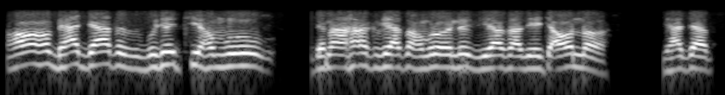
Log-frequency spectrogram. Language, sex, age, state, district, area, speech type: Maithili, male, 18-30, Bihar, Darbhanga, rural, conversation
